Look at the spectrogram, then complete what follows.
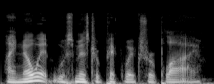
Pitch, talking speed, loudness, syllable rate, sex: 115 Hz, 195 wpm, -17 LUFS, 4.7 syllables/s, male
